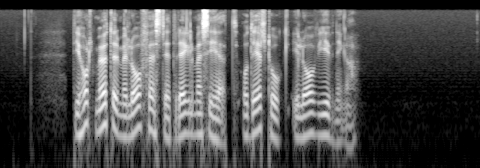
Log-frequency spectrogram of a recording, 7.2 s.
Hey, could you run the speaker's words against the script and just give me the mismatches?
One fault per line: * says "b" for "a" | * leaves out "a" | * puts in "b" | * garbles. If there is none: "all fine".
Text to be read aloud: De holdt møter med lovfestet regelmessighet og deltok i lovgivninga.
all fine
